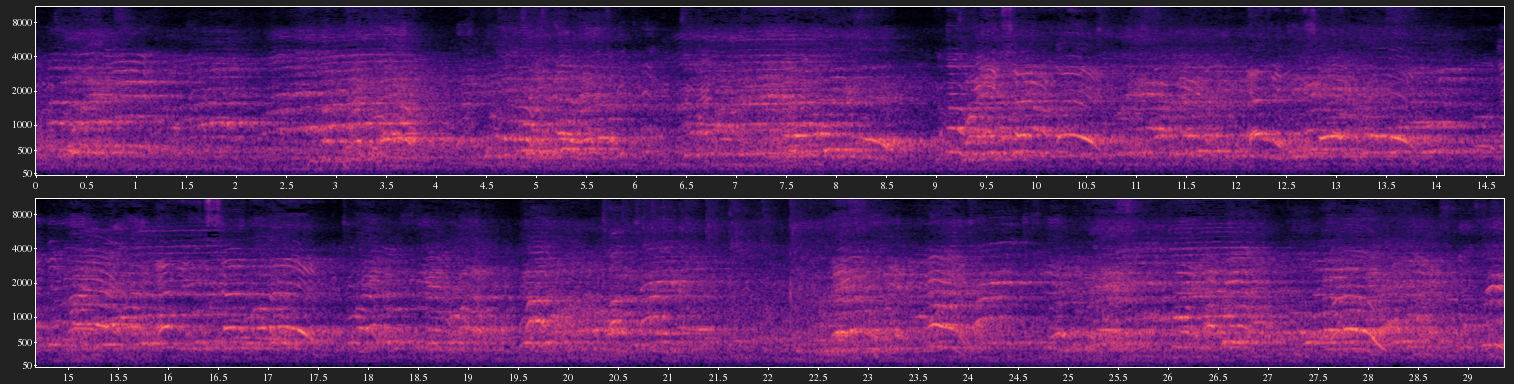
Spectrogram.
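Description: A man shouts instructions from nearby.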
